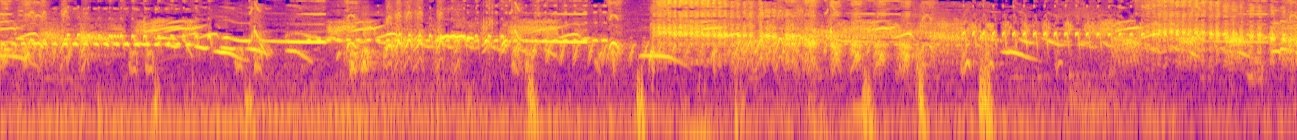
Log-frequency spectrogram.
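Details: Lure sound for small birds: many birds chattering with sharp high chirps and a long thin whistle early on, broken by scattered clicks and snapping taps.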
